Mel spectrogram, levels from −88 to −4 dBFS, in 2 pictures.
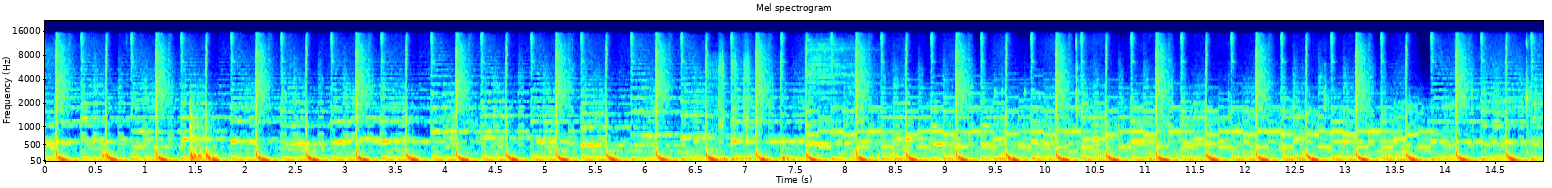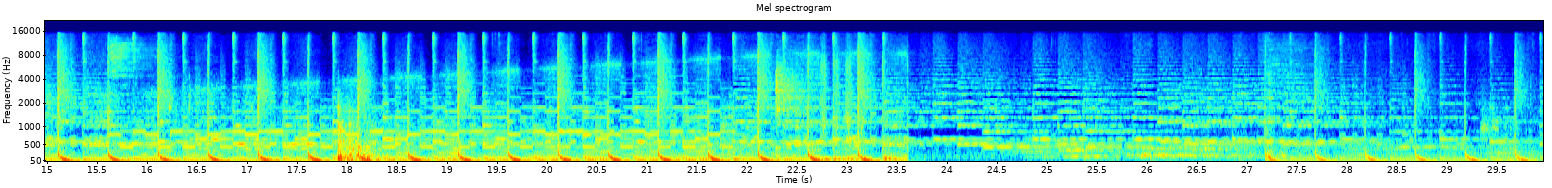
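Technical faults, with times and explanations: No technical faults are audible anywhere in the recording.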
